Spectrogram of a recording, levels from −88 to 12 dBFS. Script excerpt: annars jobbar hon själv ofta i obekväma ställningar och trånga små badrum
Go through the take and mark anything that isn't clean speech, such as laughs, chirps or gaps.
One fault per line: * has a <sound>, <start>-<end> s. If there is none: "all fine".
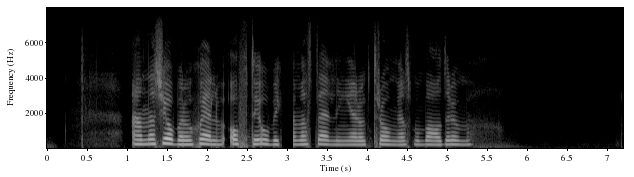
* has a dropout, 2.9-3.1 s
